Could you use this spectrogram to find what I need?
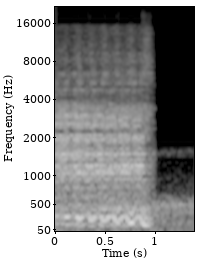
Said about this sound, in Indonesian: Suaranya menjauh, kemudian mendekat, kemudian menjauh, dan begitu terus disertai ringkikan kuda.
